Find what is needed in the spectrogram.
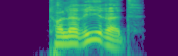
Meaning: second-person plural subjunctive I of tolerieren
- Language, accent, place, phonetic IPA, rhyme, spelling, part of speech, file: German, Germany, Berlin, [toləˈʁiːʁət], -iːʁət, tolerieret, verb, De-tolerieret.ogg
